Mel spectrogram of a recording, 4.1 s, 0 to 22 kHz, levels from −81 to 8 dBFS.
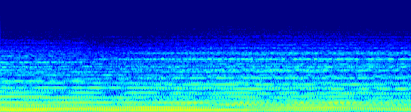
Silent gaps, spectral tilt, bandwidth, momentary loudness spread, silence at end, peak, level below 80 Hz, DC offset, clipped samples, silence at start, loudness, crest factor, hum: none; -8 dB/octave; 7.2 kHz; 3 LU; 0 s; -16 dBFS; -40 dBFS; under 0.1%; under 0.1%; 0 s; -29 LUFS; 12 dB; none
